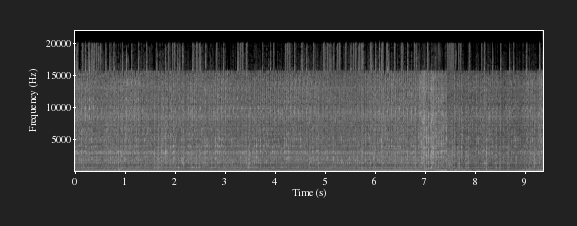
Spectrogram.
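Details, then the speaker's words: 1937 Willys four-cylinder flathead generator engine, revived after sitting covered 15–20+ years, running after plugs fouled by transmission fluid were cleaned: steady deep, slightly uneven chug with a brief blip, no heavy knock; normal running, cooling system and sticky water pump still need work. "Well, that is just fantastical right there. Y'all watch how quick this thing fires up. I'm just amazed. Well, now that I got it running pretty good, I need to work on the cooling system a little bit."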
